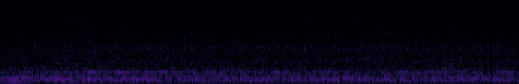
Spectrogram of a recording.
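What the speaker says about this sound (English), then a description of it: "It sounds like an engine's getting ready to explode." A strange engine-like rumbling indoors, heard as a faint, steady low hum with a droning tonal buzz that holds unchanged throughout, with no talking.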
